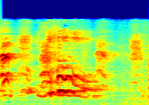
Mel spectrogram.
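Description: Young women laughing with their mouths stuffed with marshmallows during a Chubby Bunny game.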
